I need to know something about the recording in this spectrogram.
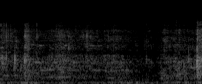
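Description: Plastic poly mailer bag rustling as it is handled and opened, with a few faint crinkles.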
